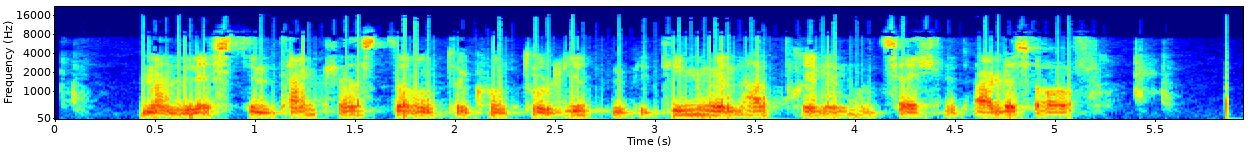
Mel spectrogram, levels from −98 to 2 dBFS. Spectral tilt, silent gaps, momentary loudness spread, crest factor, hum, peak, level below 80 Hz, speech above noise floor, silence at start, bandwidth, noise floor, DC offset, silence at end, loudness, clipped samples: -4 dB/octave; none; 8 LU; 16 dB; none; 0 dBFS; -42 dBFS; 22 dB; 0.45 s; 16 kHz; -38 dBFS; under 0.1%; 0.35 s; -17 LUFS; under 0.1%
